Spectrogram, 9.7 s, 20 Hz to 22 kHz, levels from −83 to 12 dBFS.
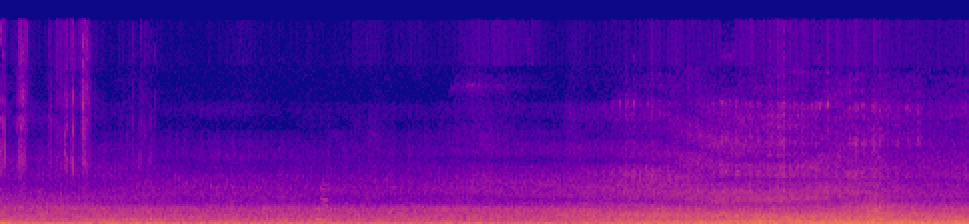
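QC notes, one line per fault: No faults found in this recording of sounds. Nothing here needs a QC entry.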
